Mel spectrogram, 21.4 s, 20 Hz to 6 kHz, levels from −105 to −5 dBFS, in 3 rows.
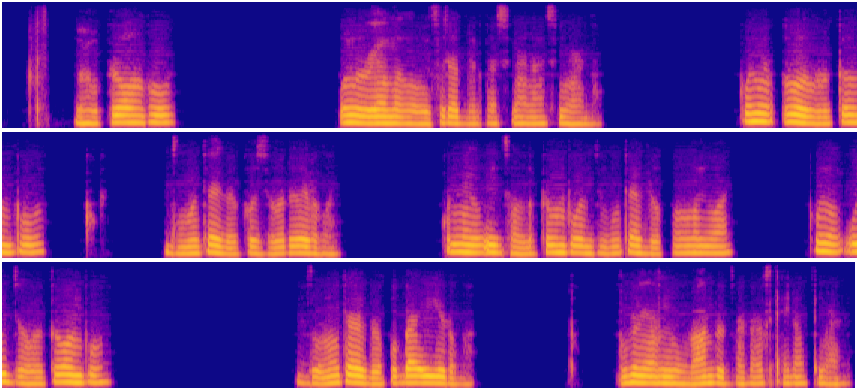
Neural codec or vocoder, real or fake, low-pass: codec, 16 kHz, 1 kbps, FunCodec, trained on LibriTTS, 50 frames a second; fake; 5.4 kHz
